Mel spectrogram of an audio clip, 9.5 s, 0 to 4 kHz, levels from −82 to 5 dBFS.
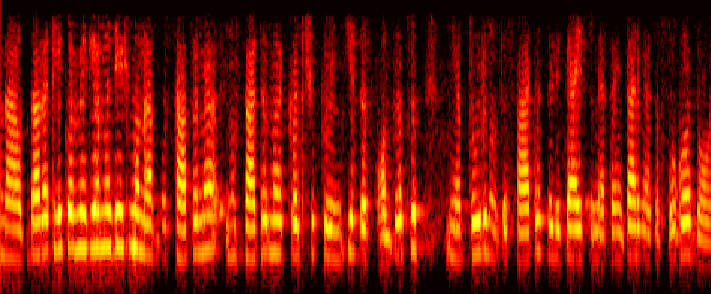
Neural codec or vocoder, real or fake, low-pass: codec, 16 kHz, 1.1 kbps, Voila-Tokenizer; fake; 3.6 kHz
